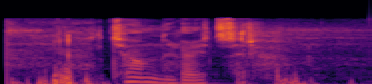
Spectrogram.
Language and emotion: Russian, sad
